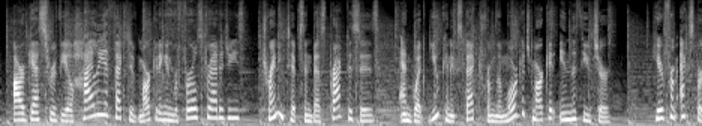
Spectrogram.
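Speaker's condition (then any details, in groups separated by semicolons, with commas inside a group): No condition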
